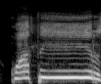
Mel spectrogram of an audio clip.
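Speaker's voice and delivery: very high, loud drawn-out cry; exclaimed worry. Acted. Preacher crying out the worry to the congregation, drawn-out exclamation. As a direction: stretch the word high and loud.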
